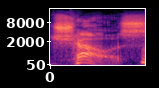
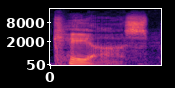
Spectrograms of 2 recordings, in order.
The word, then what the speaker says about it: chaos: was a kid, when I first saw that word, I said chouse. Hey, Mom, what does chouse mean? I think you mean chaos. It's kind of a weird pronunciation there, but yes, we say chaos.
